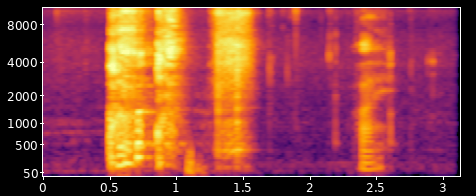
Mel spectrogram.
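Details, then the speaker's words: Adult gamer coughing repeatedly while recording a video game session; a burst of several quick coughs, then a softer single cough after a pause; speaker says they cough every few seconds; cough. "Ay es que literalmente como grabé con sonido me vais a escuchar la mitad del tiempo tosiendo"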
